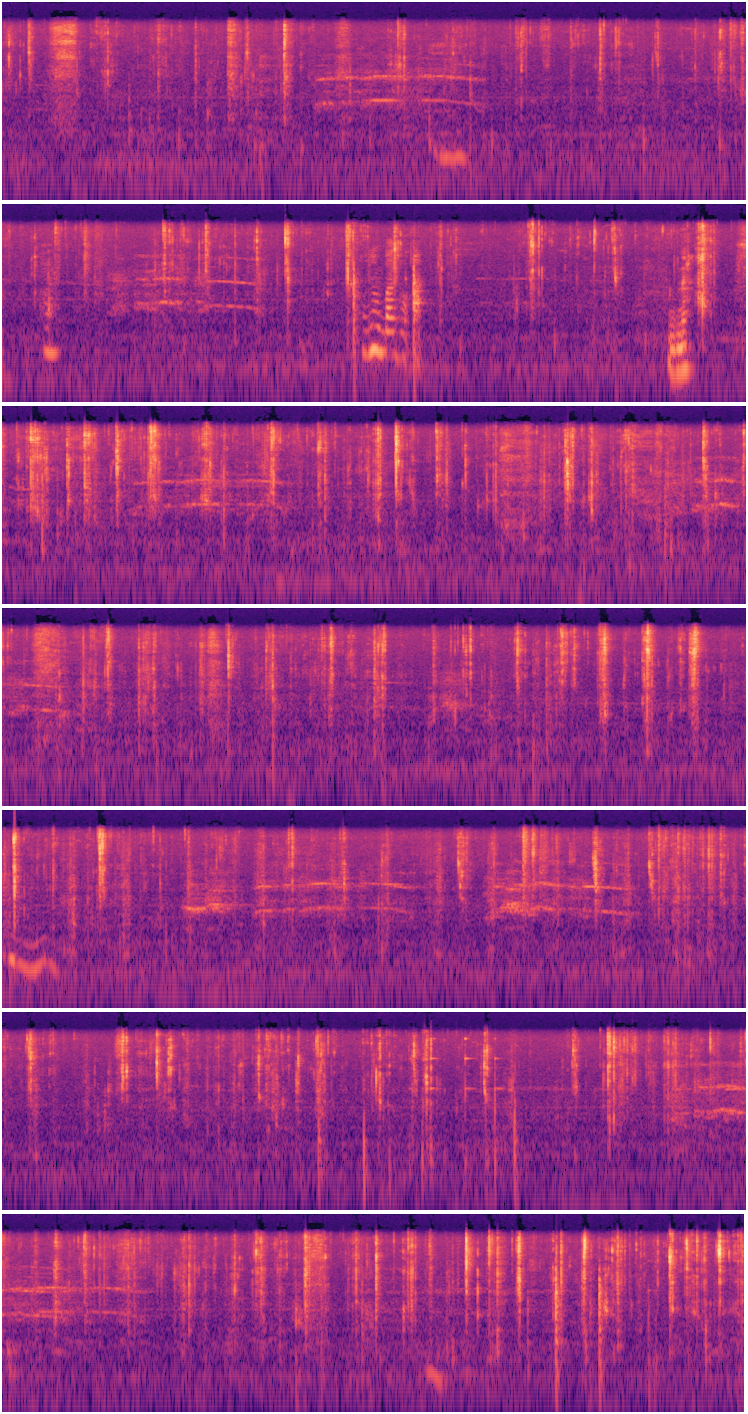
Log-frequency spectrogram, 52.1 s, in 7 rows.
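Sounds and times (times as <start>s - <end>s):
crunching crispy pork skin: 1.1s - 11.4s, 12.1s - 41.5s, 42.5s - 52.0s
rooster crowing: 3.0s - 4.9s, 8.3s - 10.4s, 12.2s - 13.1s, 16.0s - 18.0s, 21.2s - 23.2s, 26.0s - 27.0s, 31.6s - 36.3s, 43.8s - 46.2s.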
